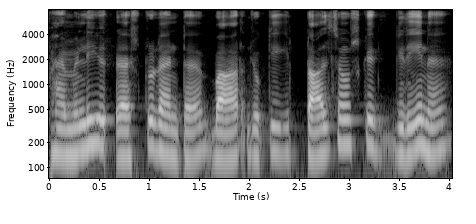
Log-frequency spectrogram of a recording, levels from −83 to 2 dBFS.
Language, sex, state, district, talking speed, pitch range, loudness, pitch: Hindi, male, Maharashtra, Pune, 135 wpm, 140-180 Hz, -23 LUFS, 150 Hz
